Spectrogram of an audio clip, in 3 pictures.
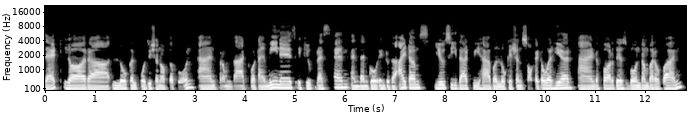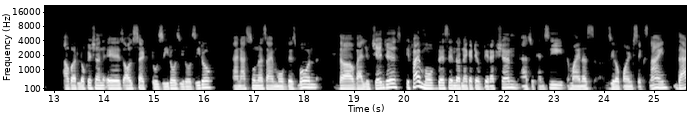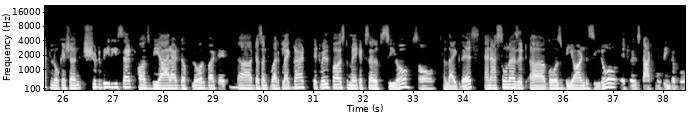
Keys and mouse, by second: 0.3 shift+middle drag, 1.9 middle drag, 4.1 n, 6.1 click, 10.6 middle drag, 17.0-18.8 drag, 19.9-22.3 drag, 33.0-38.4 drag.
